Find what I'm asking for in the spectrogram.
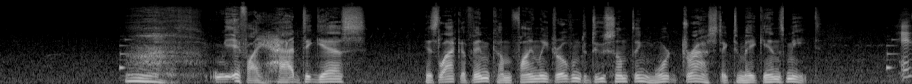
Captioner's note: sigh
